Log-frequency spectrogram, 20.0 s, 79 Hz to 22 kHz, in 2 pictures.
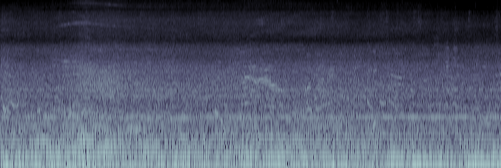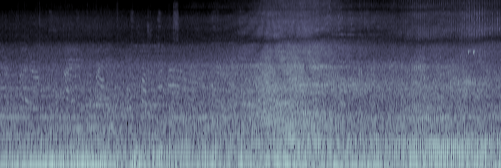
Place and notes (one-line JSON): {"title": "Lequn 3rd Rd., Taipei City - Environmental sounds on the street", "date": "2014-02-16 18:57:00", "description": "Environmental sounds on the street, Traffic Sound\nPlease turn up the volume\nBinaural recordings, Zoom H4n+ Soundman OKM II", "latitude": "25.08", "longitude": "121.55", "timezone": "Asia/Taipei"}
